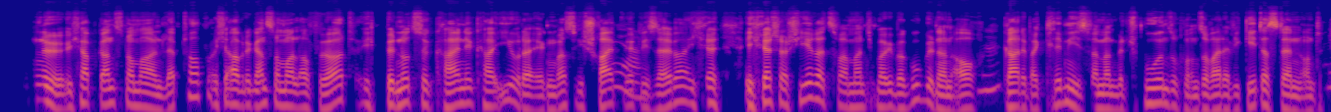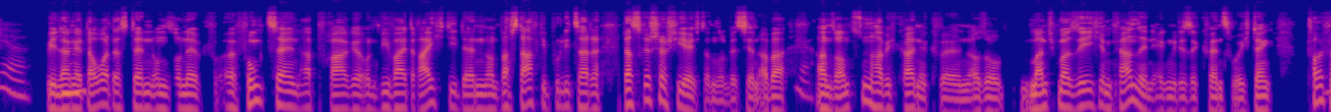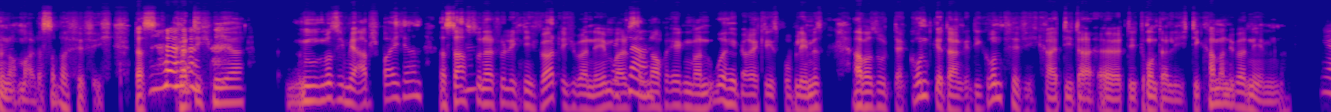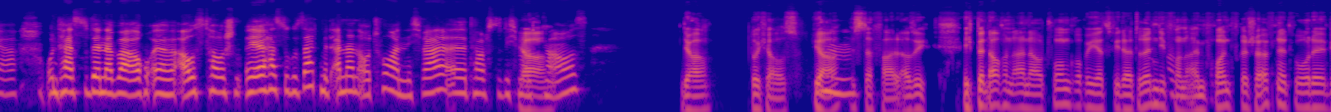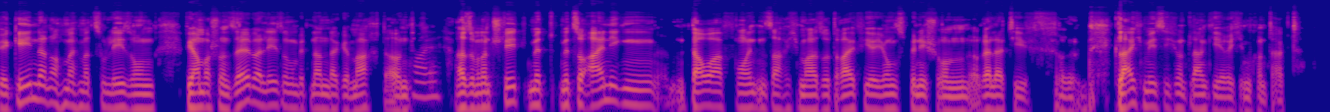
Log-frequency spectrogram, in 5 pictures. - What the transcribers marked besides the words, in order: laugh
- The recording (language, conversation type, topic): German, podcast, Wie entwickelst du kreative Gewohnheiten im Alltag?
